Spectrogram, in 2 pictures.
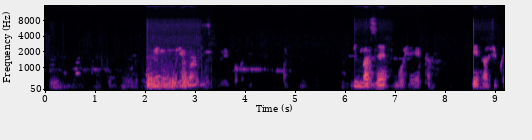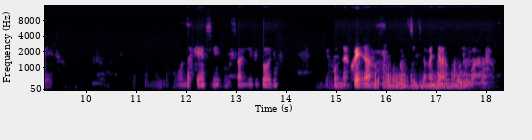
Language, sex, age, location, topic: Kinyarwanda, male, 25-35, Musanze, agriculture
